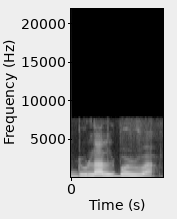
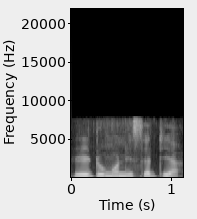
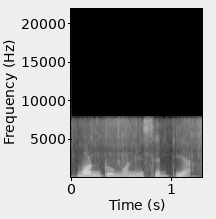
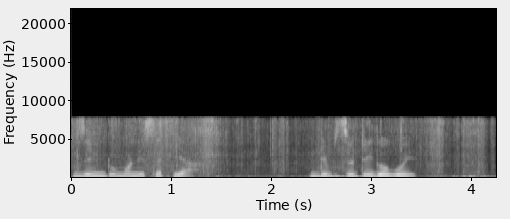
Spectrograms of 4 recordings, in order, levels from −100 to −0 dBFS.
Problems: constant background noise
